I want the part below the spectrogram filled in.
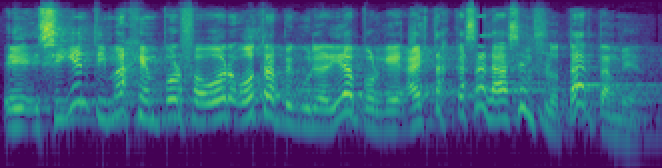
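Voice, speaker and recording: A man preaching to a congregation, his voice sitting high and swinging widely in pitch. He speaks with a conversational manner, often checking in with his listeners. The large church hall leaves a long echo trailing after him. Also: sing-song, quick pace, a bit bright. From Chile. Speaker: pastor. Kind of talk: sermon.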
